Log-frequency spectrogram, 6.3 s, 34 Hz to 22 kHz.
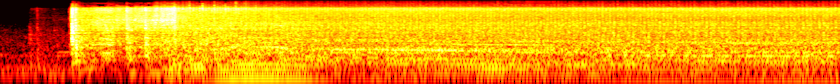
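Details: Chevrolet/Holden Cruze 1.8 after rocker cover gasket replacement for oil leak: quick crank, clean catch, brief flare settling into smooth even idle with no ticks or rattles; healthy start.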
